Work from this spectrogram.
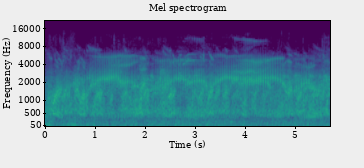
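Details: Frogs in the water keep up a thick, continuous croaking chorus, with looping pulsed calls swelling and fading in quick repeated waves over a constant background din.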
